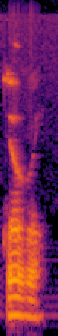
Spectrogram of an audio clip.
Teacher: If you say the Spanish word corro, there are several repeated touches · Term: Spanish R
